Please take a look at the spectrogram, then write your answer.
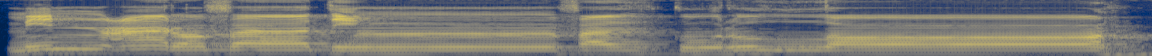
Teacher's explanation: nun sukun bertemu dengan ain. Baca dengan jelas ya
